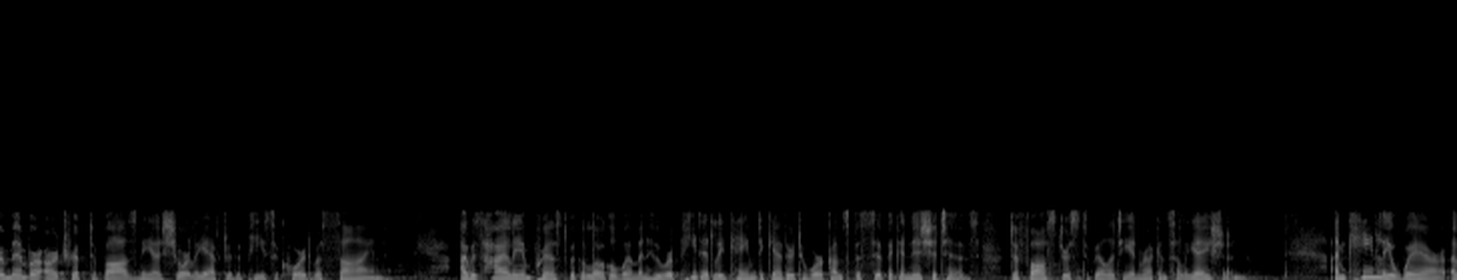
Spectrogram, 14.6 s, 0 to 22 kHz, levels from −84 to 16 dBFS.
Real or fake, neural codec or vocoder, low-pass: fake; codec, 16 kHz, 4 kbps, X-Codec, HuBERT features, trained on LibriSpeech; 5.4 kHz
